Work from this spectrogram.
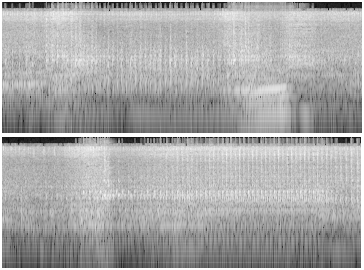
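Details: Engine knocks from a cold start, then mellows out and knocks again when throttle is applied: knocking and tapping over the idle persists after a rev and drop back. Cause unknown.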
